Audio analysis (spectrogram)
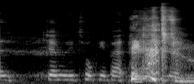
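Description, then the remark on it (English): A man is talking when a single loud sneeze bursts out near the end, a sharp explosive blast that briefly drowns out his voice. “Bless you.”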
